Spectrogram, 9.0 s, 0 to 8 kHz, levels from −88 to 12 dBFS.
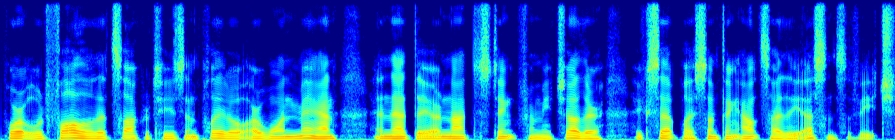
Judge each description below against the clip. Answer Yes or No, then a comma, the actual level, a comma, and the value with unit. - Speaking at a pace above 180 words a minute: Yes, average, 190 wpm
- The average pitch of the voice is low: Yes, low, 115 Hz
